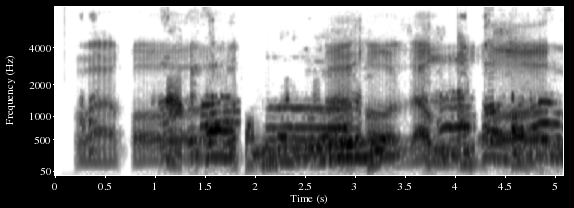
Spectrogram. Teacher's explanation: Nah, kemudian tak tasdid ya, dibaca double ya, lu-nya tidak panjang tapi langsung masuk ke ta ya, dibaca double taknya. Kemudian Allahnya dibaca tebal karena harokat di depannya fathah. Lam fathah alif lam fathah alif berdiri mat tabi'i.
